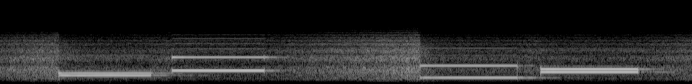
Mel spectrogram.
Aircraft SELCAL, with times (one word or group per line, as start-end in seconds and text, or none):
0.6-2.6 DF-HR
4.2-6.4 AL-GJ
